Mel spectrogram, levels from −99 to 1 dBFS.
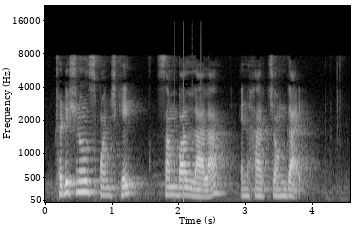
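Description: Speech, with a short burst of CD scratch ticks from 1.80 to 2.33 s: five tiny clicks, each only a millisecond or so, spaced about seven or eight a second. That's a scratch hit once per disc revolution, with the player patching over samples it couldn't correct.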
